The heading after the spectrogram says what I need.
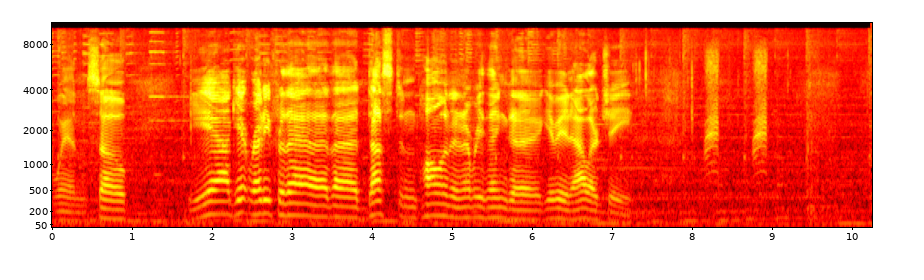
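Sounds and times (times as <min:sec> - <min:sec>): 
low rumble: 0:00.0 - 0:10.2
speech: 0:00.1 - 0:01.1, 0:01.7 - 0:07.4
duck quacking: 0:08.2 - 0:09.0.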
